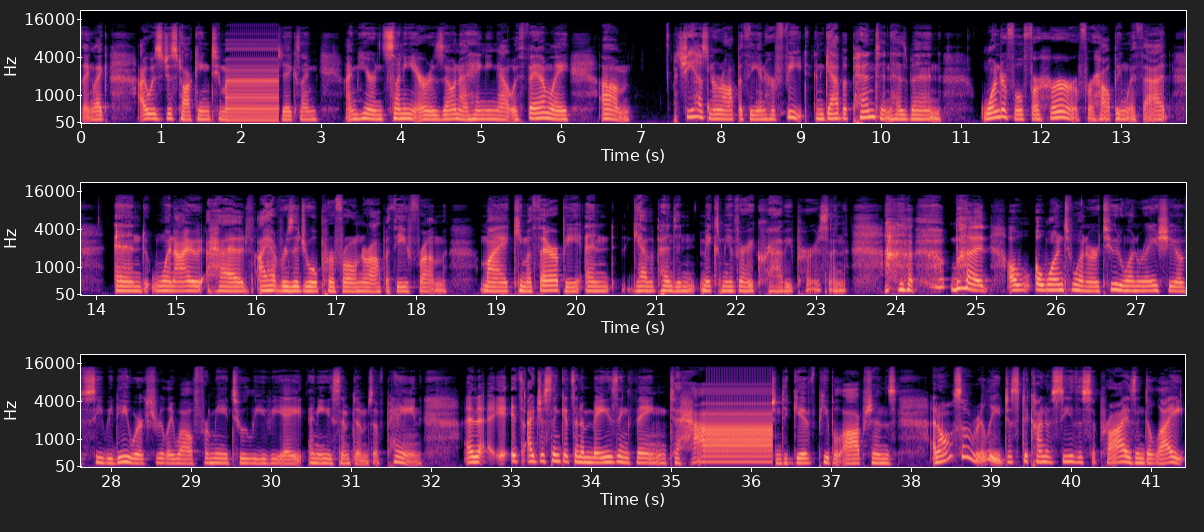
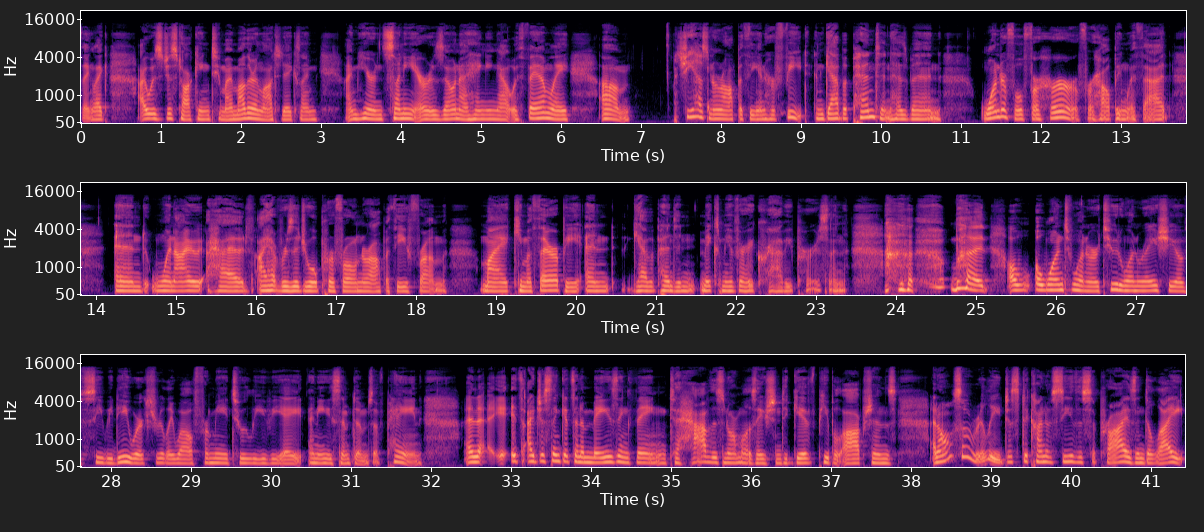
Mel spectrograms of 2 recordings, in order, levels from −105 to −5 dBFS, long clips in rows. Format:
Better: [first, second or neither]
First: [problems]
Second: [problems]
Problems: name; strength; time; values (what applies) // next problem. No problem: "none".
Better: second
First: audio freezing; at 2 s for 0.5 s and at 35 s for 1 s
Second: none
